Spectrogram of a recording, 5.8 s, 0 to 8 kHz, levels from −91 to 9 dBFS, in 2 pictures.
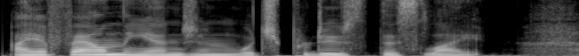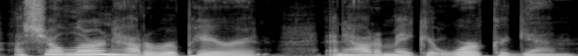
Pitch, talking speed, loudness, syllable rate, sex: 185 Hz, 240 wpm, -18 LUFS, 5.9 syllables/s, female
